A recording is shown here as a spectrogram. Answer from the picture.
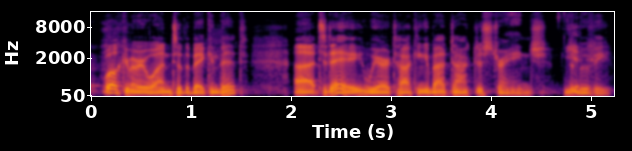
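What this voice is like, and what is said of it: Smooth public-radio announcer voice. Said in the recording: “that NPR voice of yours”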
